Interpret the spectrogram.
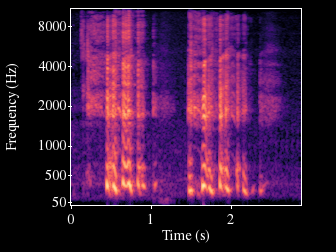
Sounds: Laughter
